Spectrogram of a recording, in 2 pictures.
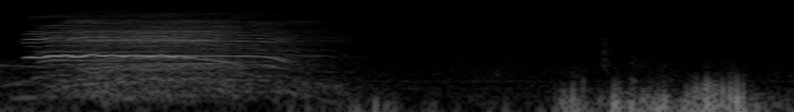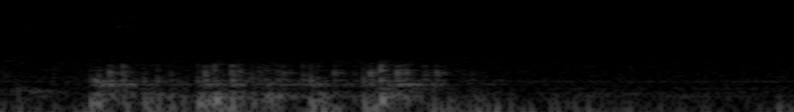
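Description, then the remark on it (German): A donkey, an ox and sheep in a stable call out one after another: a loud, wavering bleat first, then low rumbling grunts and a drawn-out, deep lowing call, with no talking. “Schlaf gut, mein lieber Esel. Schlaf gut, mein lieber Ochse. Schlaf gut, ihr lieben Schafe.”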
